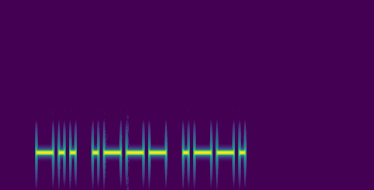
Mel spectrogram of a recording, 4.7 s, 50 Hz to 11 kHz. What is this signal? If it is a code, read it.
Morse code, heard as a keyed tone, about 17 wpm, 700 Hz. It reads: DJP
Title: USA Call Sign Postfixes - 3 Letters 17wpm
